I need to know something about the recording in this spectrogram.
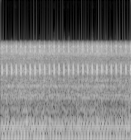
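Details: Car engine at warm idle with noticeable engine rocking: a light, quick tick rides steadily on top of the idle and never changes. The ticking source is unknown.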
